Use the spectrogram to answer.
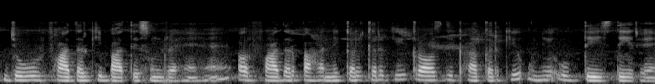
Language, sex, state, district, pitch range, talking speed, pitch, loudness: Hindi, female, Chhattisgarh, Raipur, 175-200 Hz, 175 wpm, 190 Hz, -20 LUFS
